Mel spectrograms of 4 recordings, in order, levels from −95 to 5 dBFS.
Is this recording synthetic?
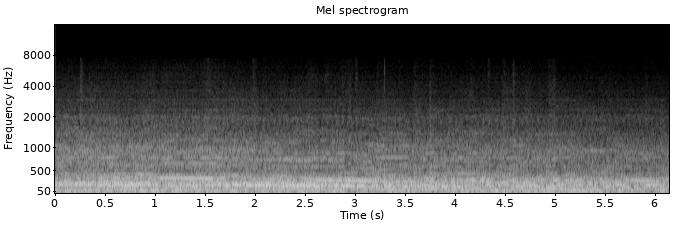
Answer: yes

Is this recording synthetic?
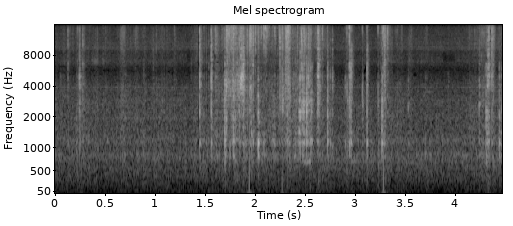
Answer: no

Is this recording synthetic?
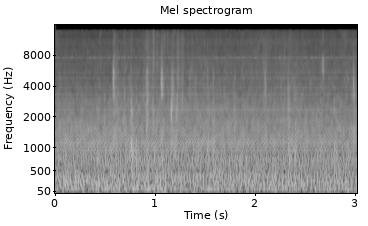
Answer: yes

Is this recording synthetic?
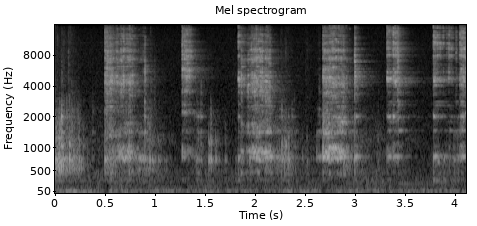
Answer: no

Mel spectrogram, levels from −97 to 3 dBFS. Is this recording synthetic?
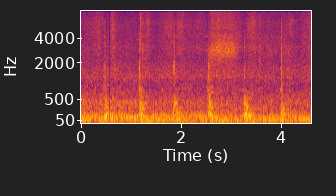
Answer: no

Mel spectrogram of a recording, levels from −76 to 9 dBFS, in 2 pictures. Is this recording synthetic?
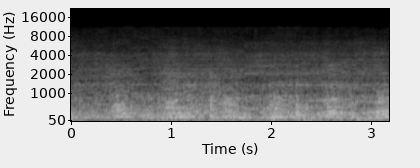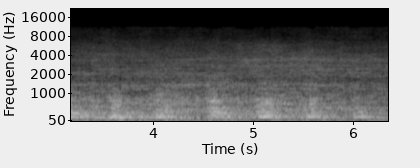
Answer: yes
